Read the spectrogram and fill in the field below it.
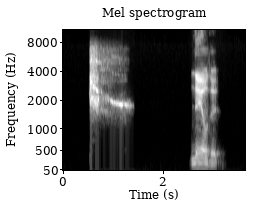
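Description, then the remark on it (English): Someone imitates a peregrine falcon's cry with two shrill vocal screeches: a high, thin shriek that slides downward, then after a pause a shorter, harsher raspy call, both loud. “Eagle Falcon fucking impression. And, It's a peregrine falcon for anybody who wants to know.”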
